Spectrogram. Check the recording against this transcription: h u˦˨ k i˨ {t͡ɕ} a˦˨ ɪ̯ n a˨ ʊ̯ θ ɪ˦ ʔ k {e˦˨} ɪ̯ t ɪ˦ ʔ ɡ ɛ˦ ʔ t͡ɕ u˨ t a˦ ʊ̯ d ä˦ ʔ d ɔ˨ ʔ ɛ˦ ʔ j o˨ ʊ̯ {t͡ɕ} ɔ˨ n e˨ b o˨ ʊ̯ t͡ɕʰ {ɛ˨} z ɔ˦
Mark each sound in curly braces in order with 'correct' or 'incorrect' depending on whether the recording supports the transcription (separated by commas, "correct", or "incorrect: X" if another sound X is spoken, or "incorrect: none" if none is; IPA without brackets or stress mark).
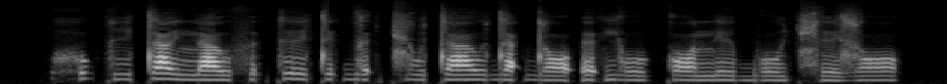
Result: incorrect: t, correct, incorrect: k, incorrect: e˨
